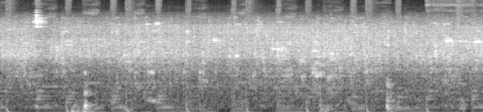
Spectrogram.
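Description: Marinated chicken pieces deep-frying in hot oil in a steel wok, a steady sizzle on medium heat, with a few brief clicks.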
